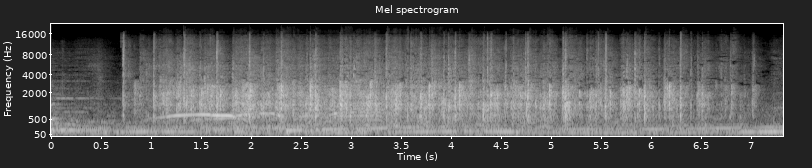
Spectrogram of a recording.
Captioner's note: audience cheering, applauding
